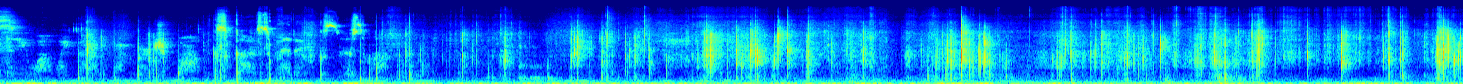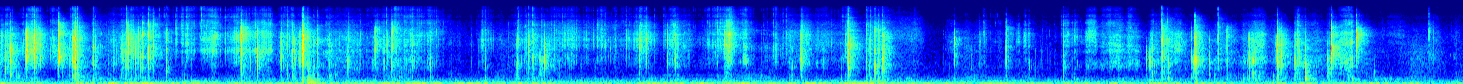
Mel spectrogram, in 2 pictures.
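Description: Close-miked crinkling and tearing of packaging, in dense, irregular crackles throughout.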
